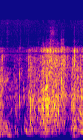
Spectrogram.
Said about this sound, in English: pull him out of the water.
